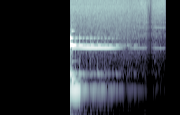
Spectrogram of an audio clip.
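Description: A short bright chime rings once.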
